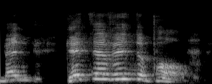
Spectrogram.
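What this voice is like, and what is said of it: Yiddish Russian accent. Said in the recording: “doing this role in a Yiddish Russian accent”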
